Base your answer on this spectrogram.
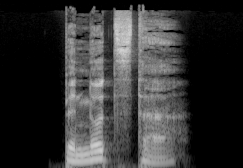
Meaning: inflection of benutzt: 1. strong/mixed nominative masculine singular 2. strong genitive/dative feminine singular 3. strong genitive plural
- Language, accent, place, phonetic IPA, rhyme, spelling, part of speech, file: German, Germany, Berlin, [bəˈnʊt͡stɐ], -ʊt͡stɐ, benutzter, adjective, De-benutzter.ogg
